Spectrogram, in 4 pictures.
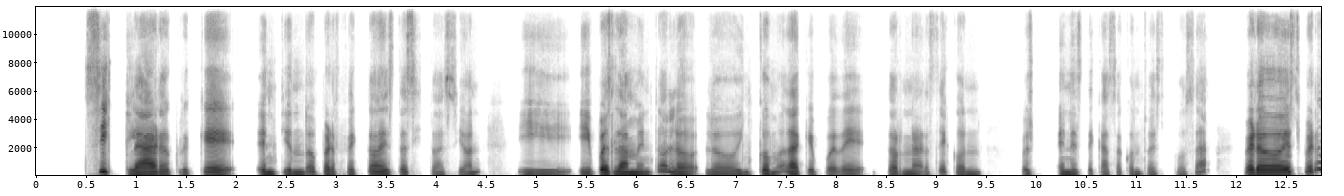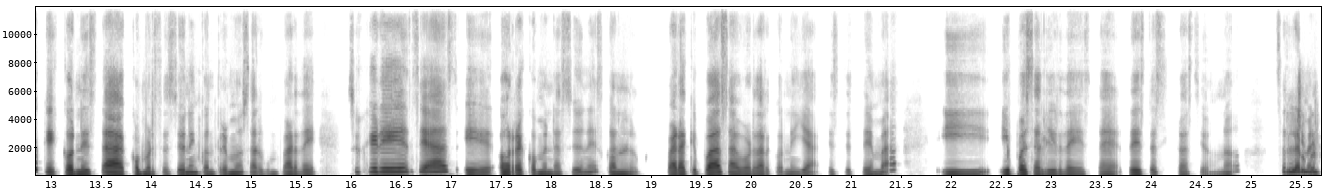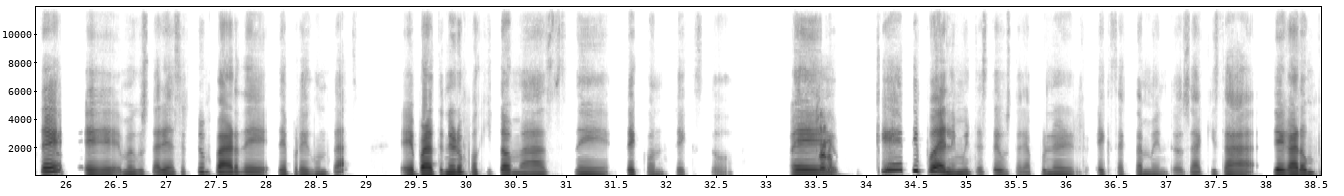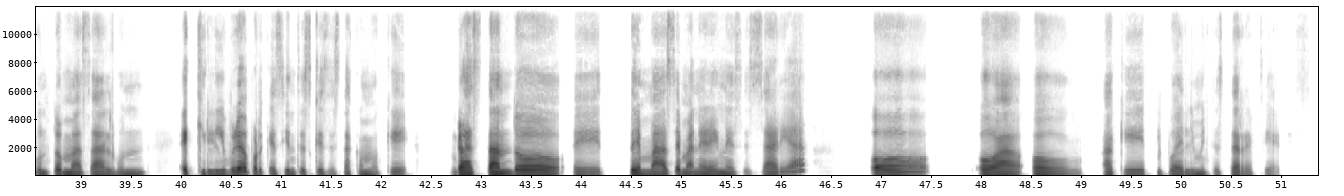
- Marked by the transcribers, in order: other noise
- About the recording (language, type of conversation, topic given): Spanish, advice, ¿Cómo puedo establecer límites económicos sin generar conflicto?
- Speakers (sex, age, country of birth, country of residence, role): female, 25-29, Mexico, Mexico, advisor; male, 30-34, Mexico, Mexico, user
